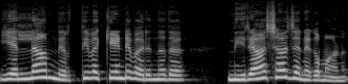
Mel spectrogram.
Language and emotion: Malayalam, fearful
